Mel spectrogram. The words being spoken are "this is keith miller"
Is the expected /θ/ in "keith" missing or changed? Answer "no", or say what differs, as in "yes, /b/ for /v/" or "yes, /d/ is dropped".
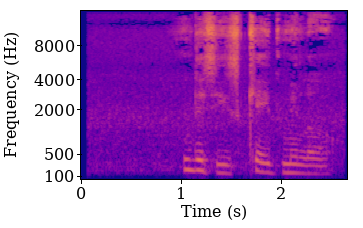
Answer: yes, /t/ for /θ/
